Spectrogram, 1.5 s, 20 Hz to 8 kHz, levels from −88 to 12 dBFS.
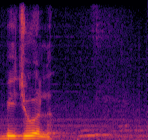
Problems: constant background noise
